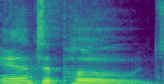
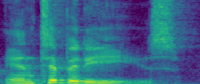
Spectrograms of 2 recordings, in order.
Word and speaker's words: Antipodes: According to this theory, there should be a second continent on the other side of the world, the Antipodes or Antipodes. Either pronunciation is fine.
